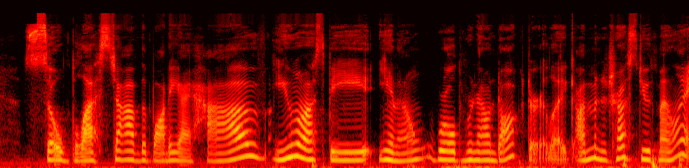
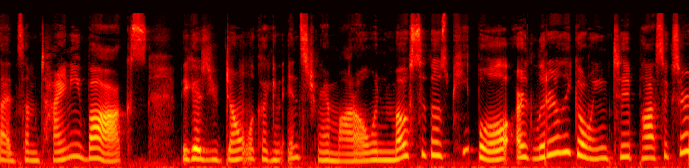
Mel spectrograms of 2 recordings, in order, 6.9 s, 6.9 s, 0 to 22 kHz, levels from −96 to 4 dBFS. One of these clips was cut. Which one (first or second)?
first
